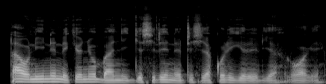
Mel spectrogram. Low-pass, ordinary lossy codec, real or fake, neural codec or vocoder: 19.8 kHz; none; real; none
